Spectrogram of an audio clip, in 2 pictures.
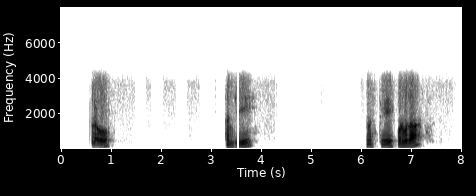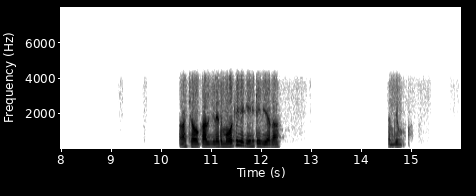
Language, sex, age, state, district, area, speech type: Dogri, male, 18-30, Jammu and Kashmir, Samba, rural, conversation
